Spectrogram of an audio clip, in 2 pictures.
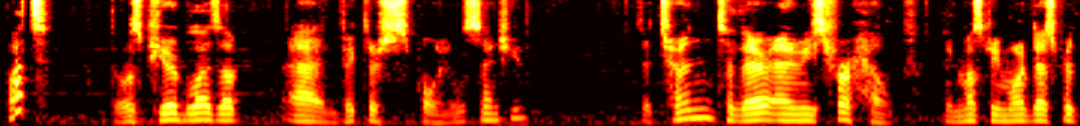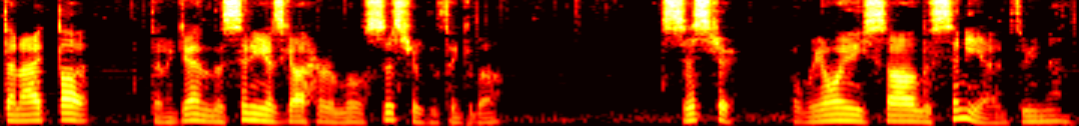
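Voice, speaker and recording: A man with a mid-pitched voice reads video game dialogue aloud on a stream, acting out the lines as he goes. Music plays softly behind him. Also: expressive, moderate pace. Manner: acts out the written dialogue as they read.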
